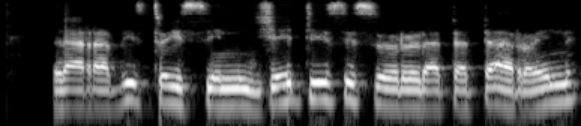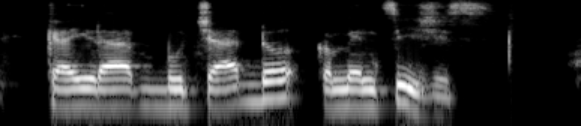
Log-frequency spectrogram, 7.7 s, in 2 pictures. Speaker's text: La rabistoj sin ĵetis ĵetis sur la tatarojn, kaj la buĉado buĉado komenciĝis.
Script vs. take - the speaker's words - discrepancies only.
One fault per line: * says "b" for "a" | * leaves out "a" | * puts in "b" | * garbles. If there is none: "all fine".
* leaves out "ĵetis"
* leaves out "buĉado"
